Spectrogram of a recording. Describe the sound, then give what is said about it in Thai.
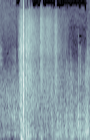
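A heavy sugar palm fruit, knocked down by a big storm, thuds onto the ground beneath the palm tree with one deep, loud impact, followed by a low, rumbling wash of windy noise that carries on after the hit. “เกิดพายุใหญ่ทำให้ลูกตาลหล่นลงมาที่พื้น เกือบจะถูกกระต่าย”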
